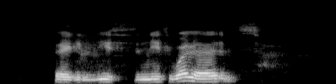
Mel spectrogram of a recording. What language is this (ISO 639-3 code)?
kab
